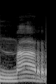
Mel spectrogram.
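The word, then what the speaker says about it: نار: nuriadidatan dan membutuhkan ya bukan Nur ya di sini ada Nur terus membacanya tapi Nar ya di situ yaan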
